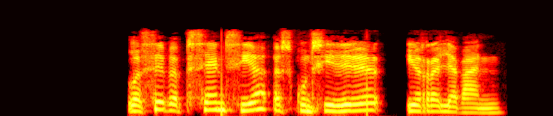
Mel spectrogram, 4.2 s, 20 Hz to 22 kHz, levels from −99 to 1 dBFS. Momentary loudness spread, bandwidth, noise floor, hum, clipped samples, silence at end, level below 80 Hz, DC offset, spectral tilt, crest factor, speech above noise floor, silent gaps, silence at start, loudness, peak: 8 LU; 8 kHz; under -90 dBFS; none; under 0.1%; 0.4 s; -54 dBFS; under 0.1%; -3.5 dB/octave; 16 dB; over 73 dB; 2.97-3.04 s; 0.95 s; -17 LUFS; -4 dBFS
